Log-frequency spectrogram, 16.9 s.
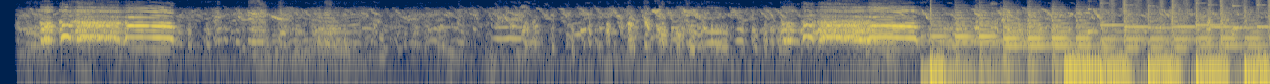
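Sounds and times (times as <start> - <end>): chickens clucking: 0.2 - 16.9
rooster crowing: 0.4 - 2.4, 10.4 - 13.8.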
